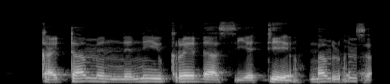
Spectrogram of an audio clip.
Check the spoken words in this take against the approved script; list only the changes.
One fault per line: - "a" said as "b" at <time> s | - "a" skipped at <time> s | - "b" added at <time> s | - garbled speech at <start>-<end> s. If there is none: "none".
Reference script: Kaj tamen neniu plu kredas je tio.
- "plu" skipped at 1.7 s
- garbled speech at 3.1-3.7 s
